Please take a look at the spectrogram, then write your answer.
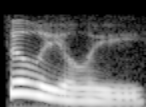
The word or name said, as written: filially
